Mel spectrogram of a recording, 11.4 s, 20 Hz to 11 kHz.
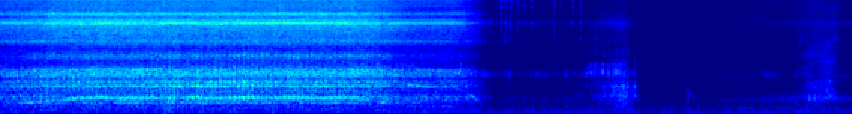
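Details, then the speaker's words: Hornby OO gauge A1 locomotive tender motor run on the bench, with the controller speed turned up: high, steady whirring for about six seconds, then it stops; the motor runs smoothly and works. "But you can hear here the humming of the tender. Um, which clearly indicates it's working, which wrong way on the controller there."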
